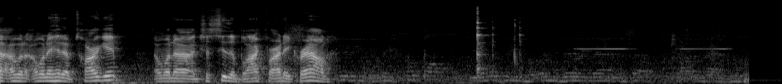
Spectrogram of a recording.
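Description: A fork scrapes a plate.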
